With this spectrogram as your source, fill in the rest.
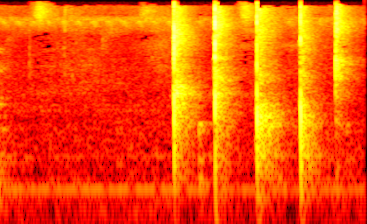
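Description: Five sharp bursts of hand clapping, spaced roughly evenly, ring out over a low steady hum in a family game of matching mutton curry and eggs, each clap distinct and fairly close.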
